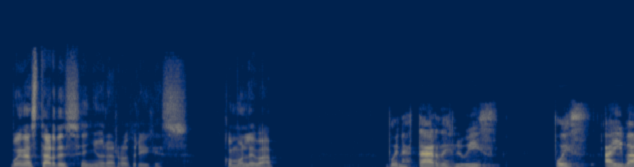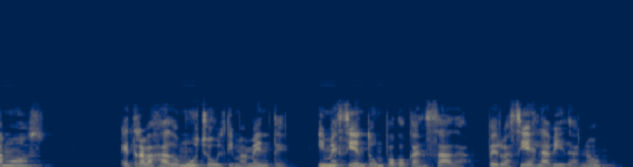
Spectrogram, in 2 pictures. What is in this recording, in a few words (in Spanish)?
Dialogo, espanhol; como dizer que você não está bem em espanhol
